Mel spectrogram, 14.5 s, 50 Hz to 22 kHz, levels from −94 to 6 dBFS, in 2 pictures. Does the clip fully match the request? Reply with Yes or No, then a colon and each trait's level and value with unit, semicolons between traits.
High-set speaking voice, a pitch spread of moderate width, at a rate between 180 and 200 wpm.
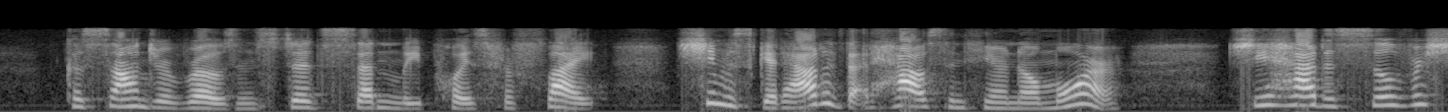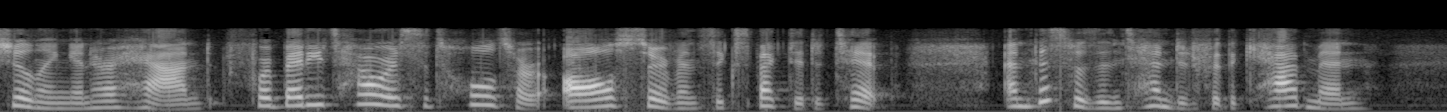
No: high, 235 Hz; wide, 6.4 semitones; average, 185 wpm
